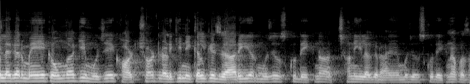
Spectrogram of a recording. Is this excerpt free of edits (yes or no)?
yes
